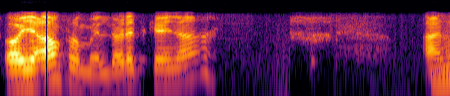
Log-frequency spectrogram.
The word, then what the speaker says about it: Eldoret: Now, if I'm mispronouncing this, please help me out. Is it Eldoret, Kenya? – Yeah.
